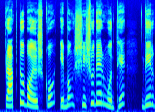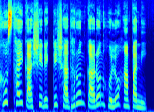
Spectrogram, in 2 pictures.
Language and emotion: Bengali, neutral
